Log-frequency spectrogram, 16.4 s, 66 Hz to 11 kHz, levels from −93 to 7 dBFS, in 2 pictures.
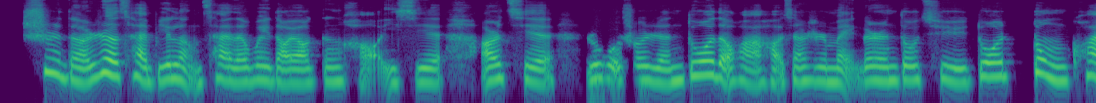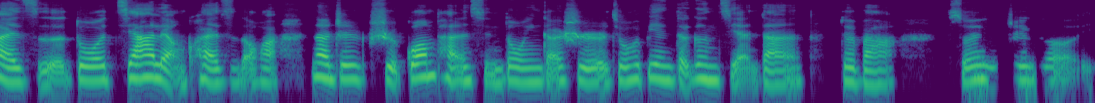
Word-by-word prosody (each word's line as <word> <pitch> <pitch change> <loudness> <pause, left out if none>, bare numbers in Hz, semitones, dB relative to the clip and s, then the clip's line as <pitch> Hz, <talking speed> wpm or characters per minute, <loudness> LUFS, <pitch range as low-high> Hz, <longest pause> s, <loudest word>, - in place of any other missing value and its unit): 是 305 -3 -1
的， 195 -5 +2
热 265 +4 +7
菜 250 -2 +1
比 195 +3 0
冷 205 -5 0
菜 210 +2 0
的 185 0 +2
味 205 0 -1
道 180 -3 +2
要 175 0 +4
更 195 +1 -5
好 - - -5
一 - - -6
些， 180 0 -2 0.3
而 210 +3 +4
且 200 -4 -2 0.2
如 220 +2 0
果 220 - -1
说 210 0 -2
人 190 0 0
多 260 +3 +4
的 - - +4
话， 180 -4 0
好 180 -1 -2
像 195 0 -3
是 195 -1 -2
每 185 -2 -2
个 200 - -2
人 200 0 +2
都 210 0 0
去 205 -3 -3
多 245 +5 +3 0.2
动 235 -10 +2
筷 210 -5 +4
子， 180 - -5
多 205 0 +2
夹 225 +3 +5
两 225 - +1
筷 175 - +1
子 180 0 -15
的 - - -3
话， 185 -2 -2 0.2
那 240 -1 +5
真 215 0 -1
是 - - 0
光 235 +2 +5
盘 200 -5 -2
行 190 -2 -8
动 190 -1 -2
应 190 - -3
该 190 - -2
是 195 -2 0
就 195 +2 -3
会 215 - -2
变 220 -2 -3
得 - - -3
更 215 -2 -1
简 200 - -6
单， 165 +4 -1 0.3
对 195 -1 -1
吧？ 170 -1 -4 0.4
所 200 - -3
以 - - 0 0.2
这 205 -1 -5
个， 200 0 -9
200 Hz, 240 characters per minute, -23 LUFS, 185-220 Hz, 0.4 s, 热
